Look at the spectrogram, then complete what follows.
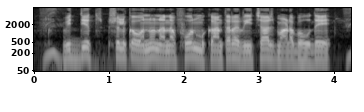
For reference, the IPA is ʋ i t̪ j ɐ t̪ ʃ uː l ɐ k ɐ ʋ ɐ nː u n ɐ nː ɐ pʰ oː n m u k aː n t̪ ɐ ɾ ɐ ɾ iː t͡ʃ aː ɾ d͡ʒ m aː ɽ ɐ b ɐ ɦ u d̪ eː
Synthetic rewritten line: ʋ i d̪ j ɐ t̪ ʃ u l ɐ k ɐ ʋ ɐ nː u n ɐ nː ɐ pʰ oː n m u k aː n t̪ ɐ ɾ ɐ ɾ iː t͡ʃ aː ɾ d͡ʒ m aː ɽ ɐ b ɐ ɦ u d̪ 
